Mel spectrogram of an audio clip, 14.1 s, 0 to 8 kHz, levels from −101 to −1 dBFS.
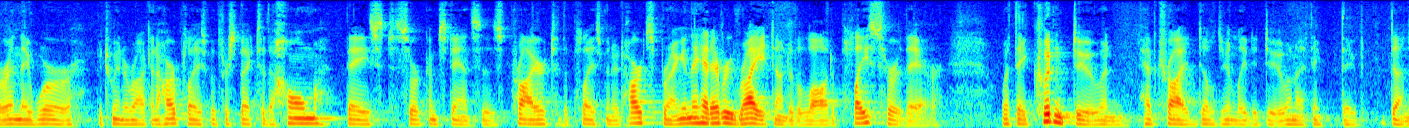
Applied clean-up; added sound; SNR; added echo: none; none; none; none.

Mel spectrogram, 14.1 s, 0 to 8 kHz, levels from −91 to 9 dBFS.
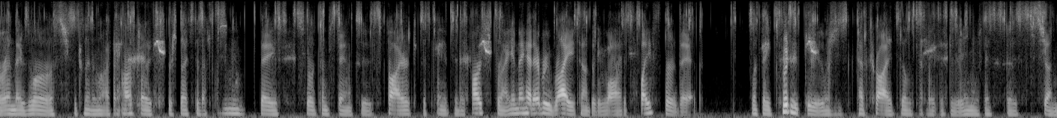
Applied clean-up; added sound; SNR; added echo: neural diffusion model UNIVERSE++.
